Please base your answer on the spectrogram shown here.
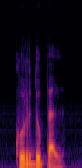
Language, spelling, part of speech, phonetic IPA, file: Polish, kurdupel, noun, [kurˈdupɛl], Pl-kurdupel.ogg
